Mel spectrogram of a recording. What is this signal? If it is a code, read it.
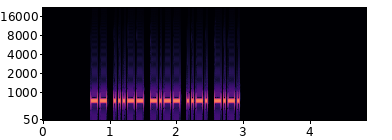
Morse code, heard as a keyed tone, about 35 wpm, 700 Hz. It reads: M3YFC
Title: DXCC-100 Call Signs - 5 Characters - 35wpm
